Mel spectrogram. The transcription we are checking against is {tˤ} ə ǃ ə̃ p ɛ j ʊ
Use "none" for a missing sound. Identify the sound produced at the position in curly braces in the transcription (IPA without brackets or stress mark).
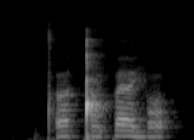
tʼ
